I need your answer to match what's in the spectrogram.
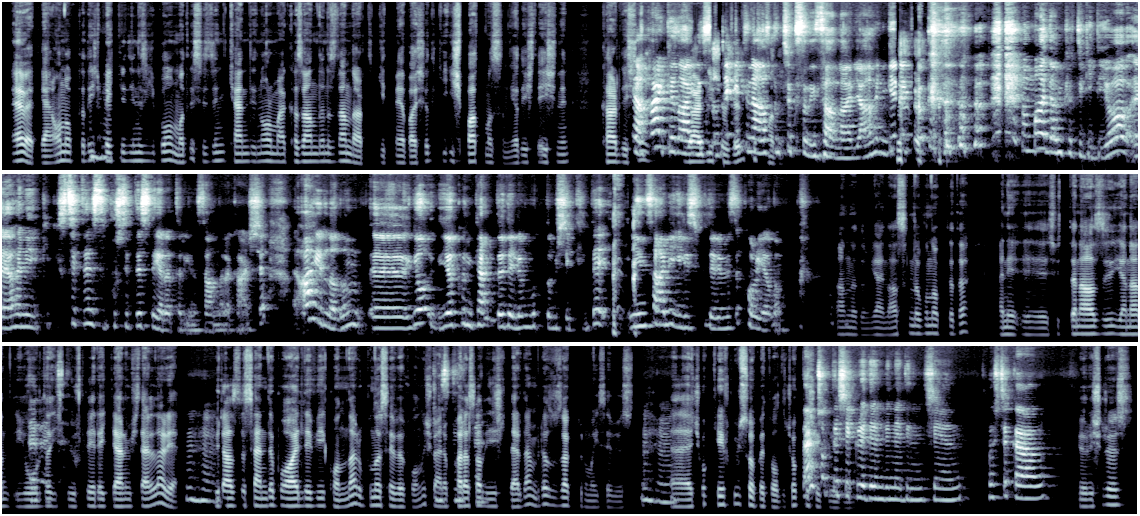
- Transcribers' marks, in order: other background noise; static; chuckle; chuckle; giggle
- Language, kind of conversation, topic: Turkish, podcast, Para yüzünden çıkan kavgalarda insanlar nasıl bir yaklaşım benimsemeli?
